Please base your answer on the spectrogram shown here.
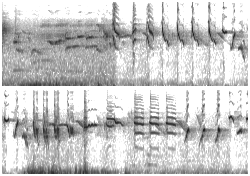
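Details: Oriental magpie-robin singing its ngeplong fighting song as a lure to rouse rivals. Continuous, varied outpouring of sharp chips, downslurred whistles and scratchy twitters, densely packed. A low rumble is heard midway.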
